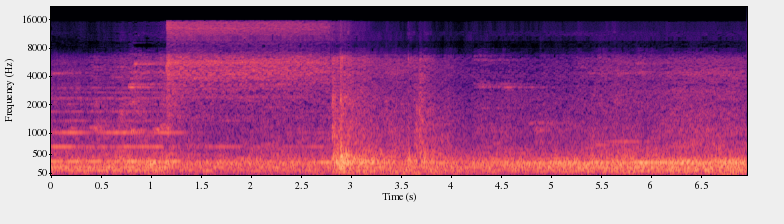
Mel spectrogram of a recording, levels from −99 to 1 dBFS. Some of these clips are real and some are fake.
real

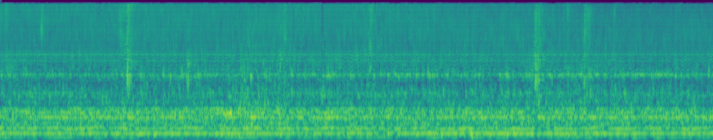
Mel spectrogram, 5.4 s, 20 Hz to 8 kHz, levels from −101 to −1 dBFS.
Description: fake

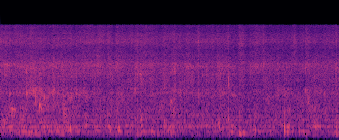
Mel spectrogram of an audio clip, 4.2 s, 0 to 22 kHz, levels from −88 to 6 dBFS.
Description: fake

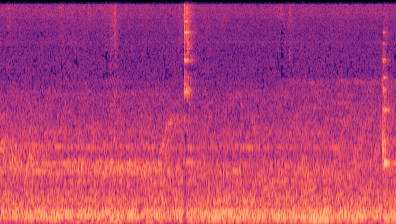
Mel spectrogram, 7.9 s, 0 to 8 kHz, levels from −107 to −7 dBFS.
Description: real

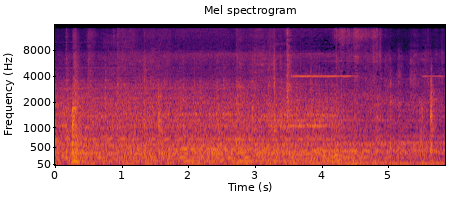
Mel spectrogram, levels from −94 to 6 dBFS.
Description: fake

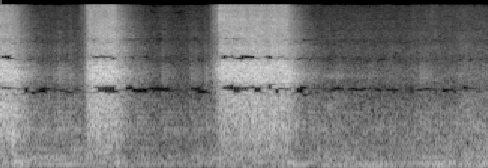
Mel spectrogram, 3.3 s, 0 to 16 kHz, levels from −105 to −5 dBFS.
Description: real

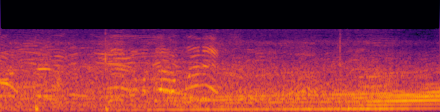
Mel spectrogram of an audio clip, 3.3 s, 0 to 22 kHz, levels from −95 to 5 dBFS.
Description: real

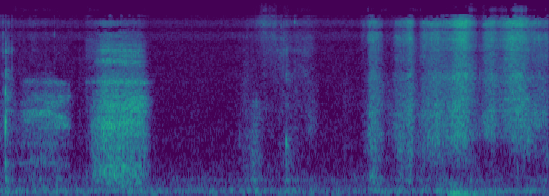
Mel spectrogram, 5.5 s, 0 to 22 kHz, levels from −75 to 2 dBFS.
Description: real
